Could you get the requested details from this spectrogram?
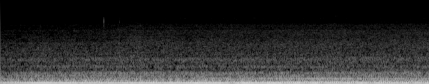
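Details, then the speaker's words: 2006 Saab 9-3 TiD diesel, 16 years old, after replacing the middle exhaust pipe and rear silencer (old one fell off): deep, even rumble while driving, no high drone at lower rpm or rattles; exhaust sounds normal, though turbo more audible than before. "so i can't really hear any more noise than normal or like very like high"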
